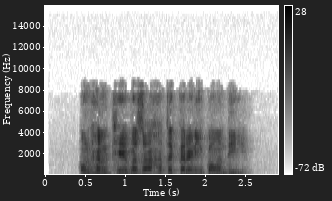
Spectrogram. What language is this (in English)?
Sindhi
